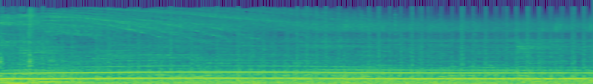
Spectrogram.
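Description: Sport motorcycle engine running at a steady high pitch while cruising at highway speed, with wind rushing over the microphone.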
